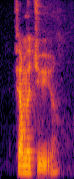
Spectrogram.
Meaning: 1. closing 2. fastener
- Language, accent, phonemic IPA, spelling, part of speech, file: French, France, /fɛʁ.mə.tyʁ/, fermeture, noun, LL-Q150 (fra)-fermeture.wav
